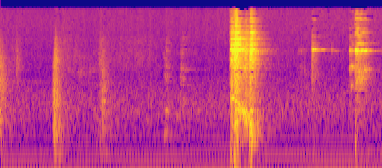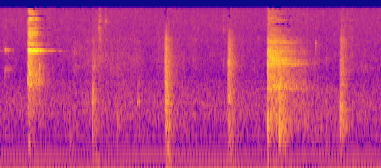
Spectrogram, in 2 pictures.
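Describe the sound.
Dishes and cutlery clink as a man prepares his breakfast. Sharp knocks and bright ringing taps come one at a time over about ten seconds, with quiet gaps between and a few louder clatters among them.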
